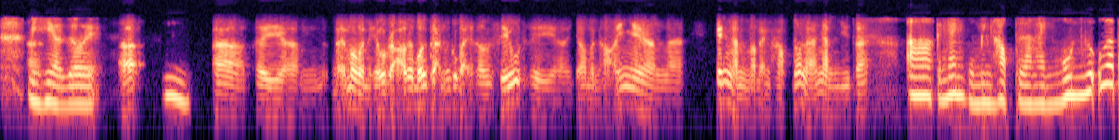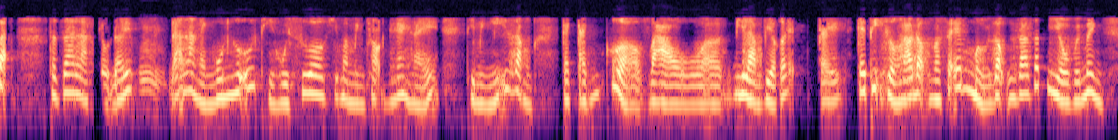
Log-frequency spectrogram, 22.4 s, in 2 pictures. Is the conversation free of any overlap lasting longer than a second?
Yes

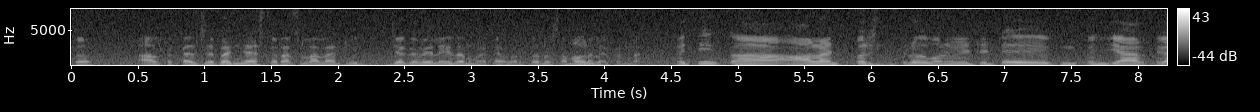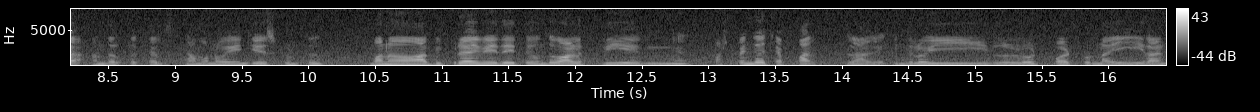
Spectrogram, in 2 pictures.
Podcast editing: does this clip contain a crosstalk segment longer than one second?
No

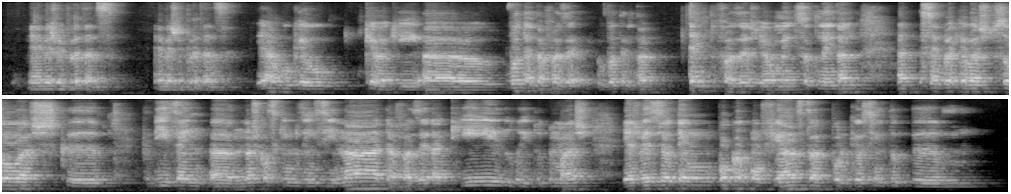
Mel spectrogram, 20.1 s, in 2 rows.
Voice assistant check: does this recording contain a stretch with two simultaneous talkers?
No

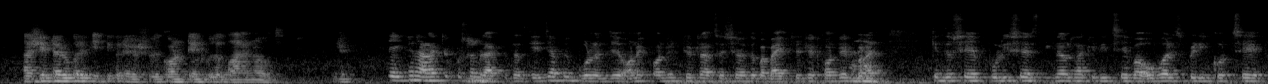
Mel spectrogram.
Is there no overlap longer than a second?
Yes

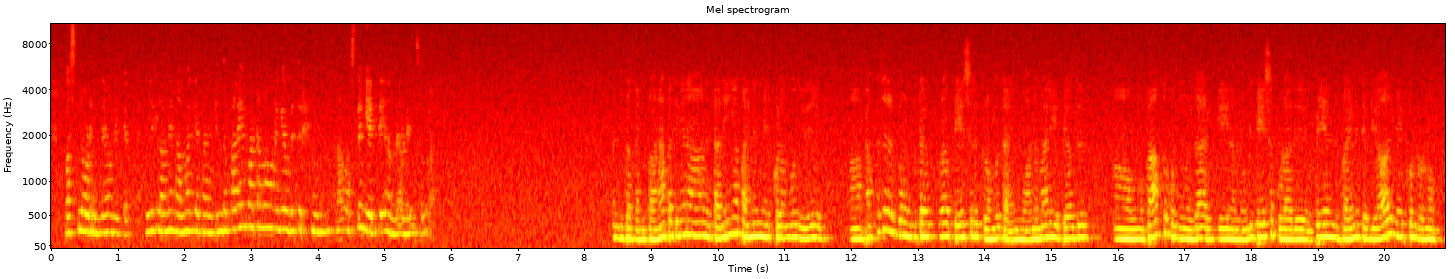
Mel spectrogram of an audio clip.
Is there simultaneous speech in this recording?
No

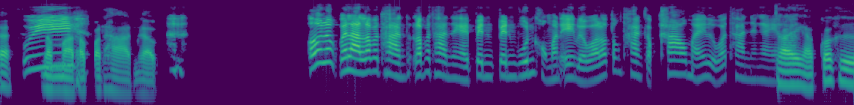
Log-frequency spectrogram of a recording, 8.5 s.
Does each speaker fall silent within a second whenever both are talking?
Yes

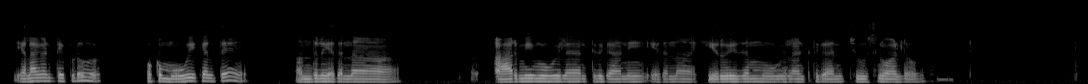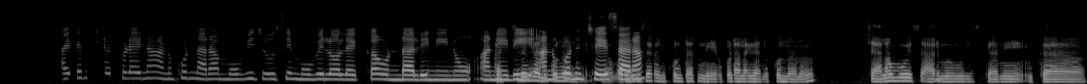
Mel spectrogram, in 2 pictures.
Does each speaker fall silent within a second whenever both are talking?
No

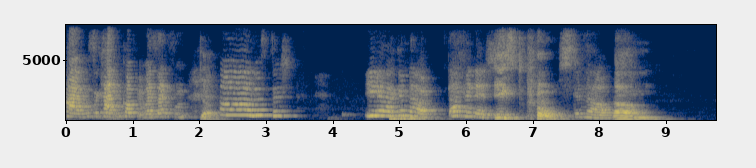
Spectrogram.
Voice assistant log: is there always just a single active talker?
Yes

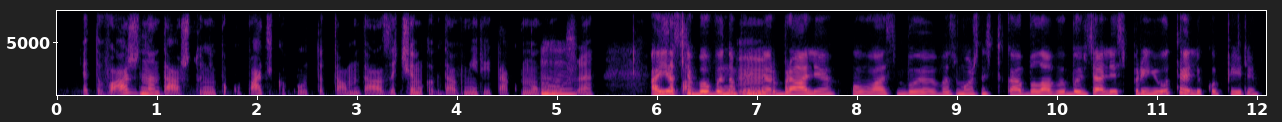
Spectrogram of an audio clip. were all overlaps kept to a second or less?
Yes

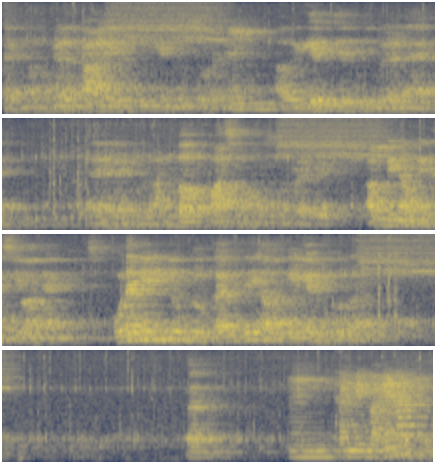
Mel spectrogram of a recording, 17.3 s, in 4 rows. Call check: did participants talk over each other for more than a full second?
No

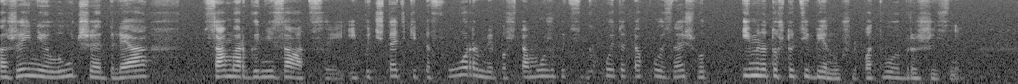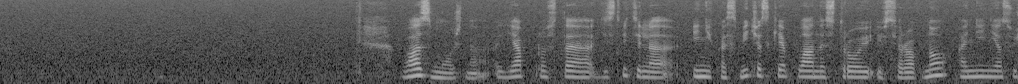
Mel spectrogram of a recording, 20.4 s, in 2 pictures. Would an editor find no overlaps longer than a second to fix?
Yes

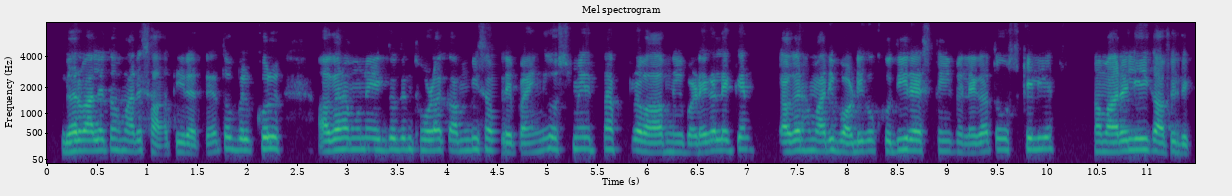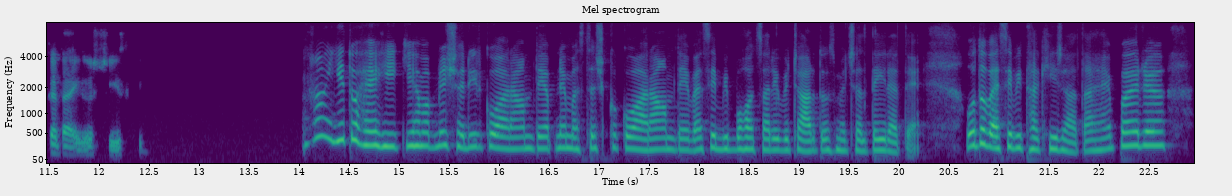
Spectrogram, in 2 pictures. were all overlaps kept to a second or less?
Yes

